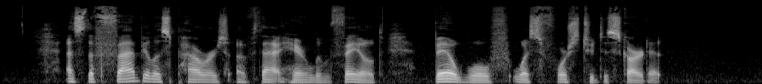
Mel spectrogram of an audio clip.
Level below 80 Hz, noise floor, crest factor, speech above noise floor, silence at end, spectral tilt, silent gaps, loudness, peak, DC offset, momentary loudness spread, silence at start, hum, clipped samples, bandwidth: -60 dBFS; -61 dBFS; 20 dB; 39 dB; 1 s; -3.5 dB/octave; none; -21 LUFS; -2 dBFS; under 0.1%; 12 LU; 0.45 s; none; under 0.1%; 16.5 kHz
